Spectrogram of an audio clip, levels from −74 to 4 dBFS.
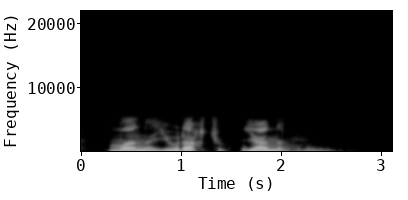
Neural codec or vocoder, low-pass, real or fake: none; 5.4 kHz; real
